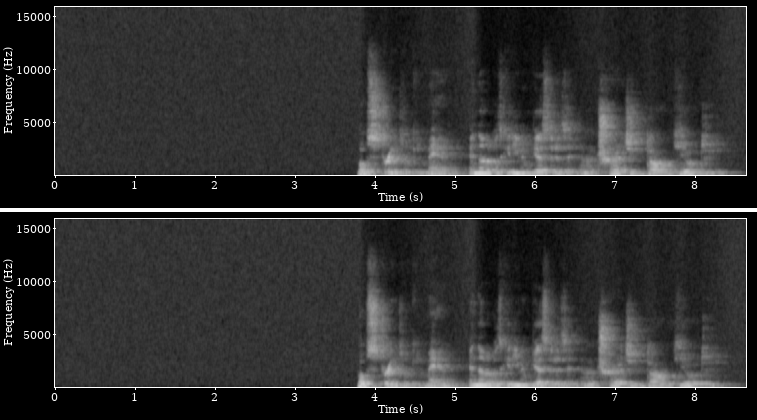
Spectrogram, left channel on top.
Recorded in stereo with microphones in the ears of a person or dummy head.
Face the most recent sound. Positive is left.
turn(degrees=5)  # may be behind; listen again after turning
